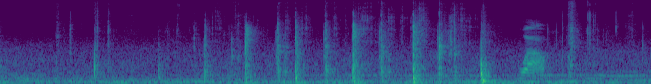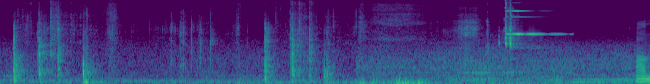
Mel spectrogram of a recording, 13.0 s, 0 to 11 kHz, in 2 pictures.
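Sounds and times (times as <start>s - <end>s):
scooter clicks and knocks: 2.4s - 5.0s, 6.7s - 7.5s, 8.2s - 10.0s.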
